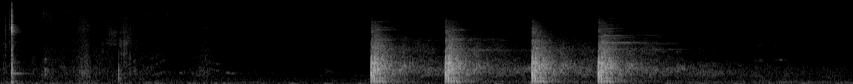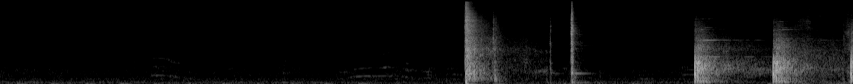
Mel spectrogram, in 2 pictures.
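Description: A Vudoo Gun Works V-22 rifle fires CCI Standard Plus rimfire rounds at a long-range match: eight sharp, close cracks, in two quick bursts of four separated by a quiet pause.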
